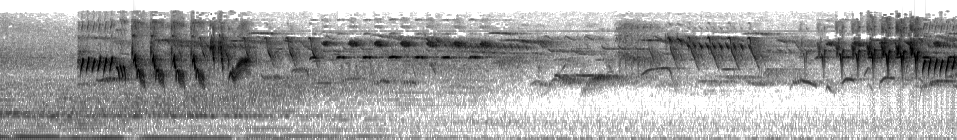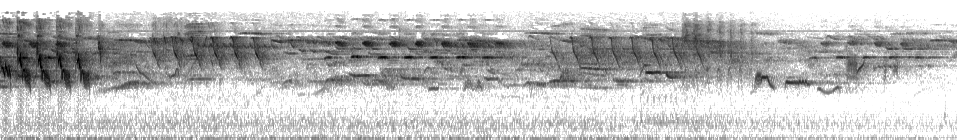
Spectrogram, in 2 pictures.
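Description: Birds singing: high chirps and rapid trills, with rows of short repeated notes, coming back in bursts every few seconds and fading toward the end. The tail of background music dies away in the first couple of seconds.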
